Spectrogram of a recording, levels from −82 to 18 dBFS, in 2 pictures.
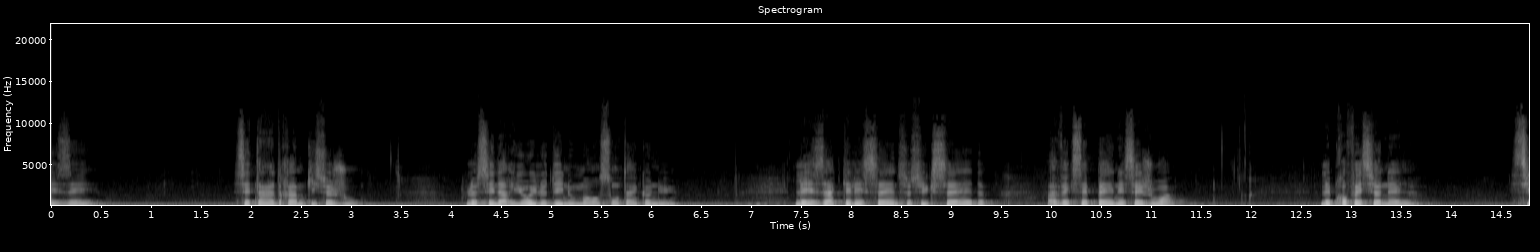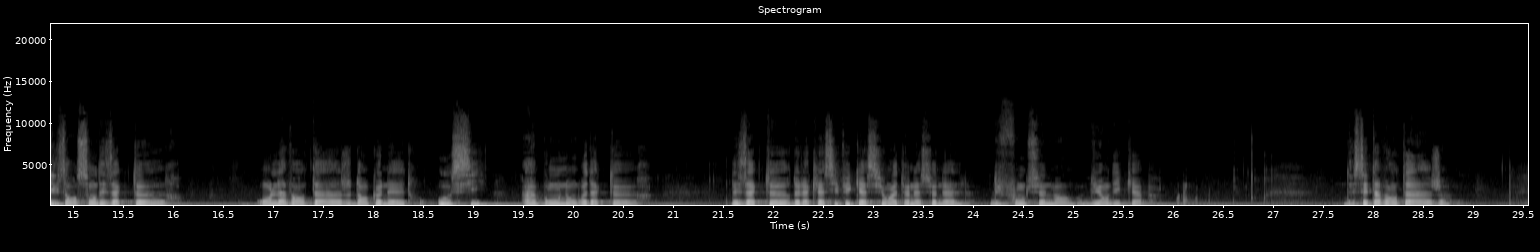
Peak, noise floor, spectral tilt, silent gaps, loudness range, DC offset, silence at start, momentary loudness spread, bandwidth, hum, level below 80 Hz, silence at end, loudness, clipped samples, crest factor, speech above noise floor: -4 dBFS; -50 dBFS; -7 dB/octave; none; 4 LU; under 0.1%; 0 s; 13 LU; 10.5 kHz; none; -54 dBFS; 0.15 s; -23 LUFS; under 0.1%; 20 dB; 28 dB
